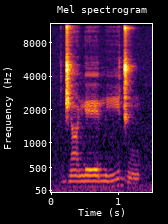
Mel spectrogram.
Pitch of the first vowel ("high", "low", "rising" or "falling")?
low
